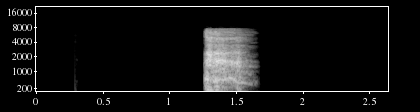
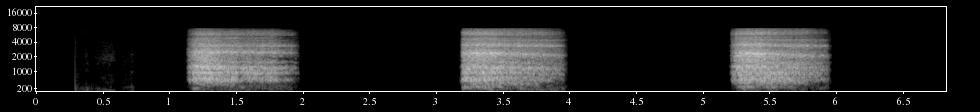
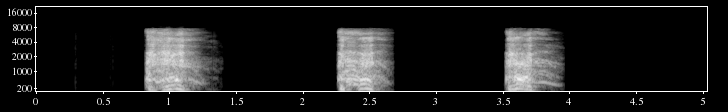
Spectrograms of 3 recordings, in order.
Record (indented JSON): {
  "cough_length": "2.6 s",
  "cough_amplitude": 29149,
  "cough_signal_mean_std_ratio": 0.25,
  "exhalation_length": "6.8 s",
  "exhalation_amplitude": 9736,
  "exhalation_signal_mean_std_ratio": 0.43,
  "three_cough_length": "5.0 s",
  "three_cough_amplitude": 32767,
  "three_cough_signal_mean_std_ratio": 0.34,
  "survey_phase": "alpha (2021-03-01 to 2021-08-12)",
  "age": "45-64",
  "gender": "Male",
  "wearing_mask": "No",
  "symptom_none": true,
  "symptom_onset": "7 days",
  "smoker_status": "Never smoked",
  "respiratory_condition_asthma": false,
  "respiratory_condition_other": false,
  "recruitment_source": "REACT",
  "submission_delay": "2 days",
  "covid_test_result": "Negative",
  "covid_test_method": "RT-qPCR"
}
